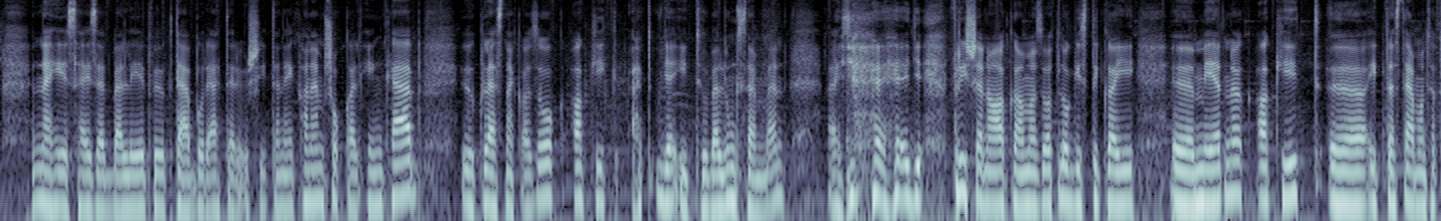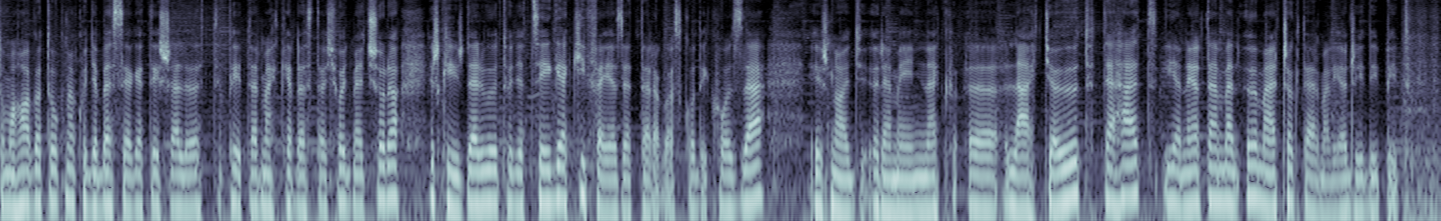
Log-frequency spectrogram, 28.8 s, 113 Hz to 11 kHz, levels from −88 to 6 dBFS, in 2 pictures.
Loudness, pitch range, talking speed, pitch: -16 LUFS, 145-170 Hz, 140 wpm, 155 Hz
